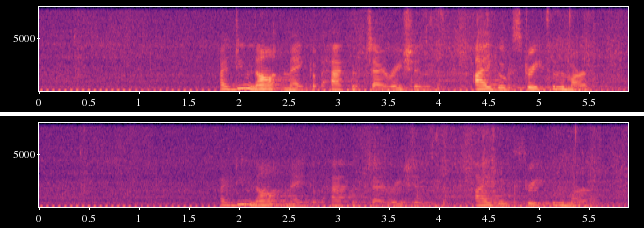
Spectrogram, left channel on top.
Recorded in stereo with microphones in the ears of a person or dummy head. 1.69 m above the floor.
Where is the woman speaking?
50° left (ahead or behind), 2 m.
